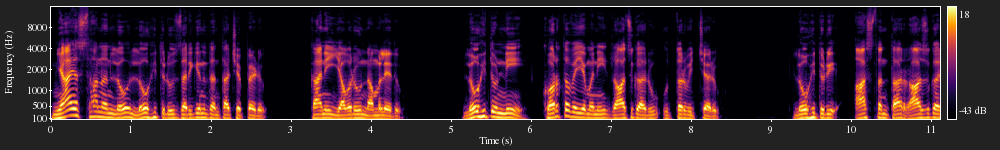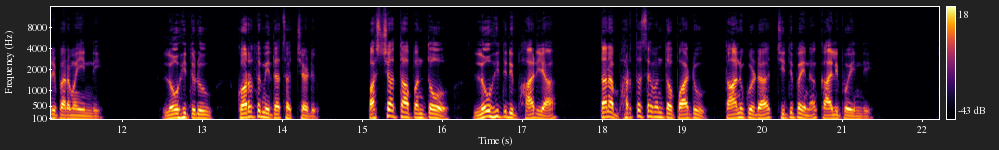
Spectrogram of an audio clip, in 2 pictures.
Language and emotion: Telugu, neutral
